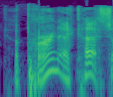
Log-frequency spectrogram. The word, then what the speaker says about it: Copernicus: Copernicus. Okay, and four syllables. All right. – Copernicus, such as Nicholas Copernicus.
